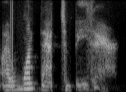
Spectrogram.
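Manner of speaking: hushed, breathy plea to God; whispered prayer. Acted. Preacher voicing a believer praying to God, whispered. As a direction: whisper the wish like a private prayer.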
